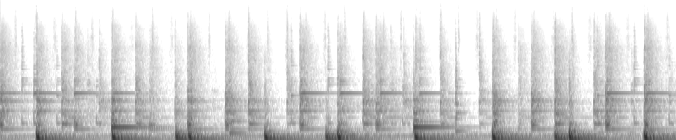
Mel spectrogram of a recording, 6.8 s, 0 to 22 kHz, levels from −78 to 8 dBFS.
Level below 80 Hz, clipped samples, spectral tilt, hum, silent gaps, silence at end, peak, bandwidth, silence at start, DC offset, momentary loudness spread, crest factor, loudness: -28 dBFS; under 0.1%; -6.5 dB/octave; none; none; 0 s; -6 dBFS; 14.5 kHz; 0 s; under 0.1%; 11 LU; 20 dB; -29 LUFS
